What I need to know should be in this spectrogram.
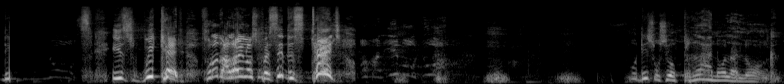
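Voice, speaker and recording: A man's voice: extremely high pitch, wildly swooping pitch, moderate pace, pauses often, breathy edge, full character voice. A man with a Nigerian accent acting a domineering, hot-tempered royal plotter on stage, imperious and full of threats. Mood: bitter. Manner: imperious, barking threats and proverbs.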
